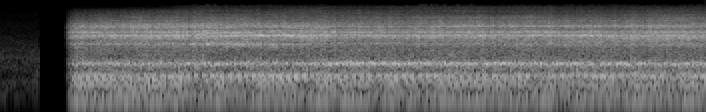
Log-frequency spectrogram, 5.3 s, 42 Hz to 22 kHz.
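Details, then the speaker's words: Toyota 1UZ-FE V8 swapped into a Land Cruiser idles lumpy and uneven, about four stumbles a second; number two cylinder misfiring because its injector connector was not plugged in properly. "maintenant donc numéro deux, la broche de l'injecteur venait de le faire, elle n'était pas branchée, il n'y avait aucune sorte de symbole de racine et n'avait pas été branché correctement"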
